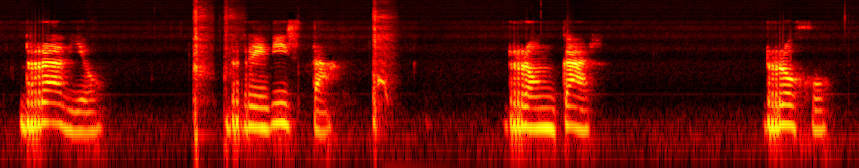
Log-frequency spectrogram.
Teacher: This is the more complicated one. It's the one that you've got to trill or roll your R.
